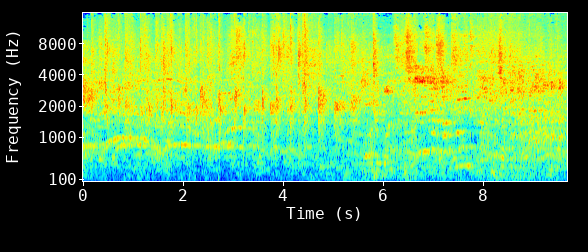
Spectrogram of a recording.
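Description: Audience applause with chuckles and scattered laughter welcoming comedian Kelvin Yeo at a stand-up comedy show, a steady wash of clapping that runs throughout under crowd murmur.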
